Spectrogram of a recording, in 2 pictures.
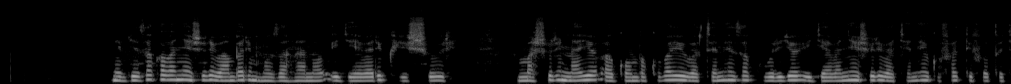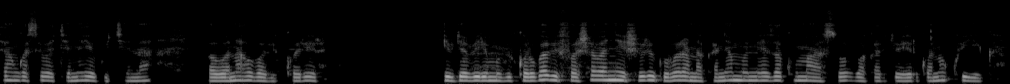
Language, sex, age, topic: Kinyarwanda, female, 36-49, education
